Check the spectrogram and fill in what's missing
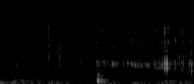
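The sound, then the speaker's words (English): Beer pouring into a glass, a steady liquid stream with bubbly splashes and a couple of brighter gurgling plops, quiet but clear with no one speaking. “Get that pour.”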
